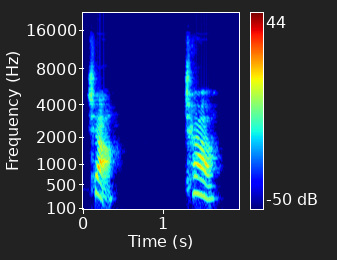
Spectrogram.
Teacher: आपकी जीभ है वो आपके तलवे को स्पर्श कर रही है, तो ये क्या हो गया, तालु।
